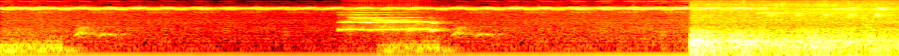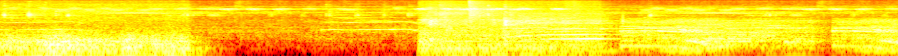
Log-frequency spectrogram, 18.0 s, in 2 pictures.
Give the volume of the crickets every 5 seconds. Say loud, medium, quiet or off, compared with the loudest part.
quiet, medium, loud, medium.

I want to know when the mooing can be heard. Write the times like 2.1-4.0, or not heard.
13.2-17.9.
